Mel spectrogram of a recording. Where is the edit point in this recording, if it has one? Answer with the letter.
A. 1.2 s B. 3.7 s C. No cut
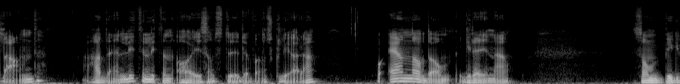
C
